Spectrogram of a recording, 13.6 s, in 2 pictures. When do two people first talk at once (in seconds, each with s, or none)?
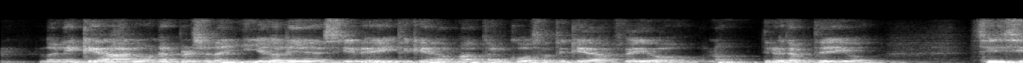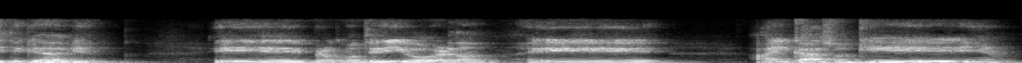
none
